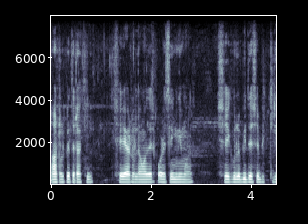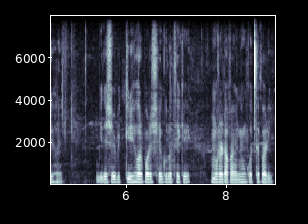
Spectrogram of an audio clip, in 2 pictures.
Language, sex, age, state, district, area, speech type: Bengali, male, 18-30, West Bengal, Birbhum, urban, spontaneous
